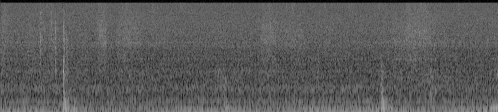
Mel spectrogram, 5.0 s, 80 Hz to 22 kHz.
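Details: 2004 Mustang, about 207,000 miles, after replacing the intermediate shaft with a used part: low rumble with irregular dull pops and creaks every second or two when steering; noise persists, so the column was not the cause.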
